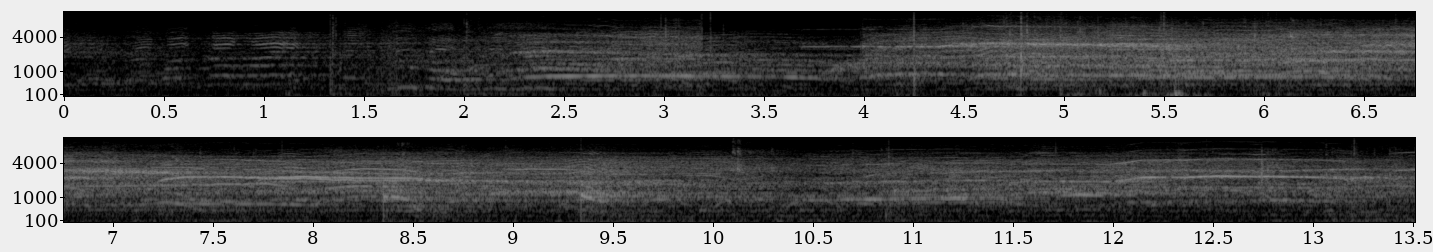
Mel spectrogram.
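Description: A crowd cheers and shouts in a large echoing gym.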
